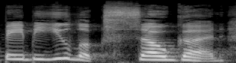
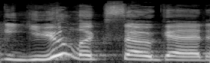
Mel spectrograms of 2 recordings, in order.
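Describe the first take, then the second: First: Said in the usual way. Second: "You" stretched and punched louder; stress on YOU. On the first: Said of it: "he's like". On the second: Retold or imitated. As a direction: throw the compliment back, leaning hard on "You". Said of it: "she's like".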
